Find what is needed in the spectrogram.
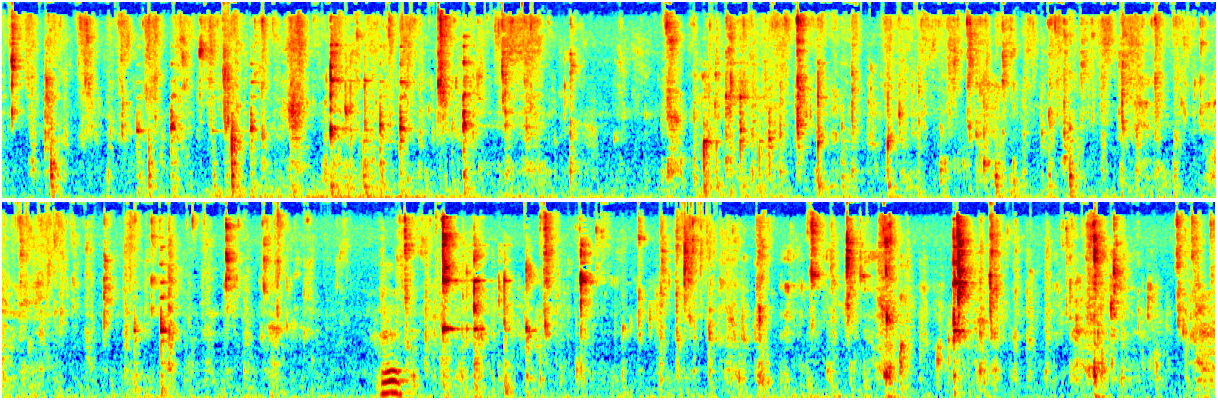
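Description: Faint eating sounds: metal spoons and chopsticks clicking and scraping against ceramic bowls as bibimbap is mixed and scooped, with chewing and other mouth sounds.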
